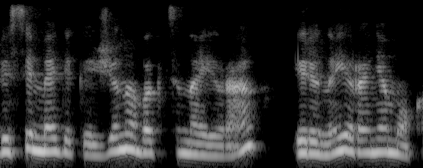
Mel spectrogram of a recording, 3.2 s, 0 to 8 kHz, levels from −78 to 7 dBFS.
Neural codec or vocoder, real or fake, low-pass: none; real; 7.2 kHz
